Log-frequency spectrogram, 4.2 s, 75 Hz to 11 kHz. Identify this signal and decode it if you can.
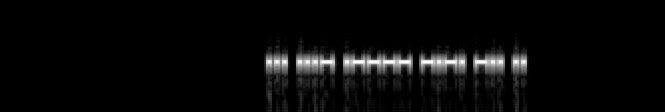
Morse code, heard as a keyed tone, about 52 wpm, 700 Hz. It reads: SV1CDI
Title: DXCC-100 Call Signs - 6 Characters - 50wpm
